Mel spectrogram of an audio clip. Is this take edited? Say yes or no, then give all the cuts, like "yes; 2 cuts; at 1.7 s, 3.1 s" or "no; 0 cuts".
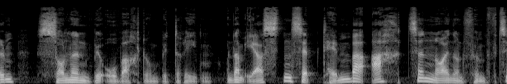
yes; 1 cut; at 2.2 s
